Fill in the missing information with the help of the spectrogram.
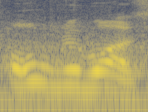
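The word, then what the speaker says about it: Alrewas: all ruat all rules all Ru was all we was that's how it's pronounced I have it on good authority it's all Rewards um which is a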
